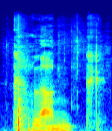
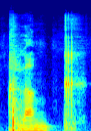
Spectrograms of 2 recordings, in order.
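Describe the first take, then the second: No difference in how they are said.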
